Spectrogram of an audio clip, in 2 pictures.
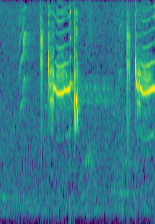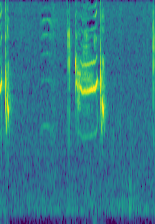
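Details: Prenjak (prinia) song played to rile other prenjak and make them sing. High, ringing buzzy phrases bracketed by sharp chirps, three bursts spaced about one and a half to two seconds apart over faint background hiss.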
